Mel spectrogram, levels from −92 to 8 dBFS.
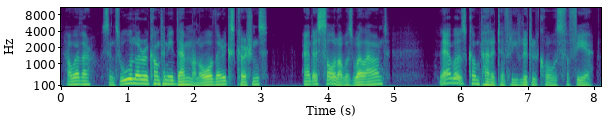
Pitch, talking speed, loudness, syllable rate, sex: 130 Hz, 165 wpm, -16 LUFS, 6.2 syllables/s, male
